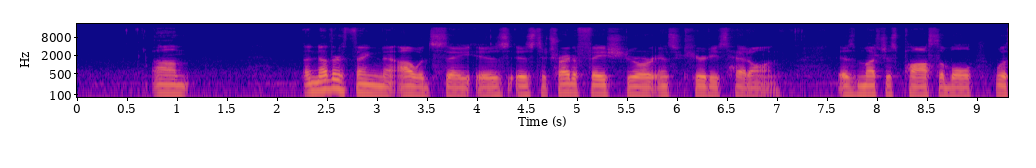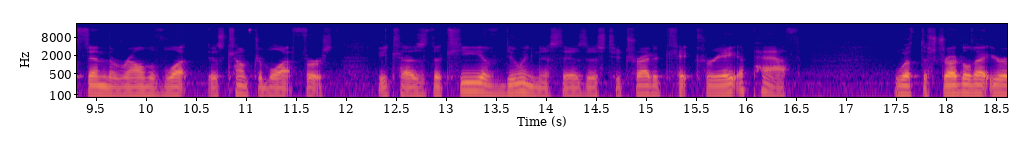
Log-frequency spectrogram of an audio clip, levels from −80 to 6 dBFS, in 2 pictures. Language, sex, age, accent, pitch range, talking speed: English, male, 40-59, American, 90-105 Hz, 160 wpm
